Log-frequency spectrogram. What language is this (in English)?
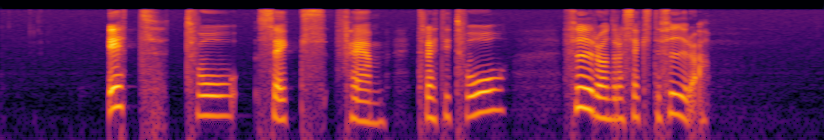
Swedish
